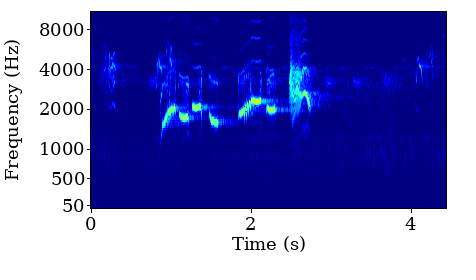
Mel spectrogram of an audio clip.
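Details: Eurasian blackbird from Castricum, the Netherlands, delivering a single loud phrase of mellow, slightly descending flute-like whistles closed by a scratchy high chuckle, with quieter birds faintly audible afterwards.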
